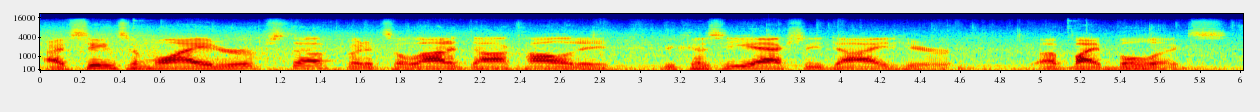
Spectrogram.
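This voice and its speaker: A man's voice: mid-range voice, moderate pace, over music, rough recording. A man in his fifties with an American accent, chatting casually as co-host of a travel vlog. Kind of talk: casual chat to camera. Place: restaurant table and rainy downtown street at night.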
